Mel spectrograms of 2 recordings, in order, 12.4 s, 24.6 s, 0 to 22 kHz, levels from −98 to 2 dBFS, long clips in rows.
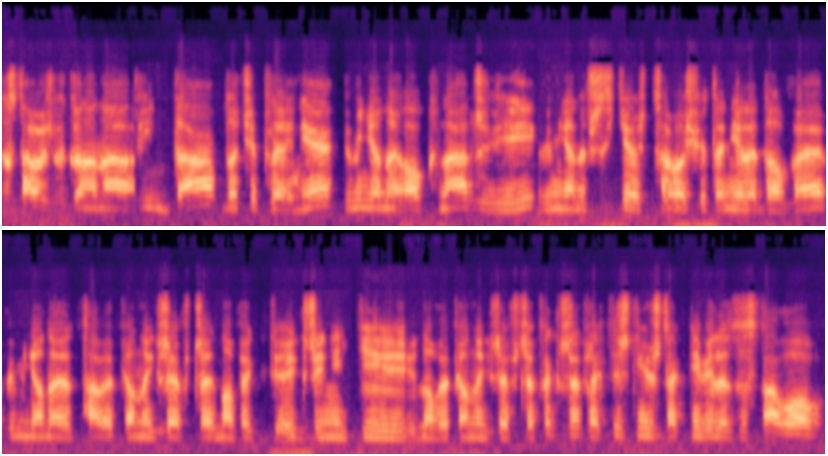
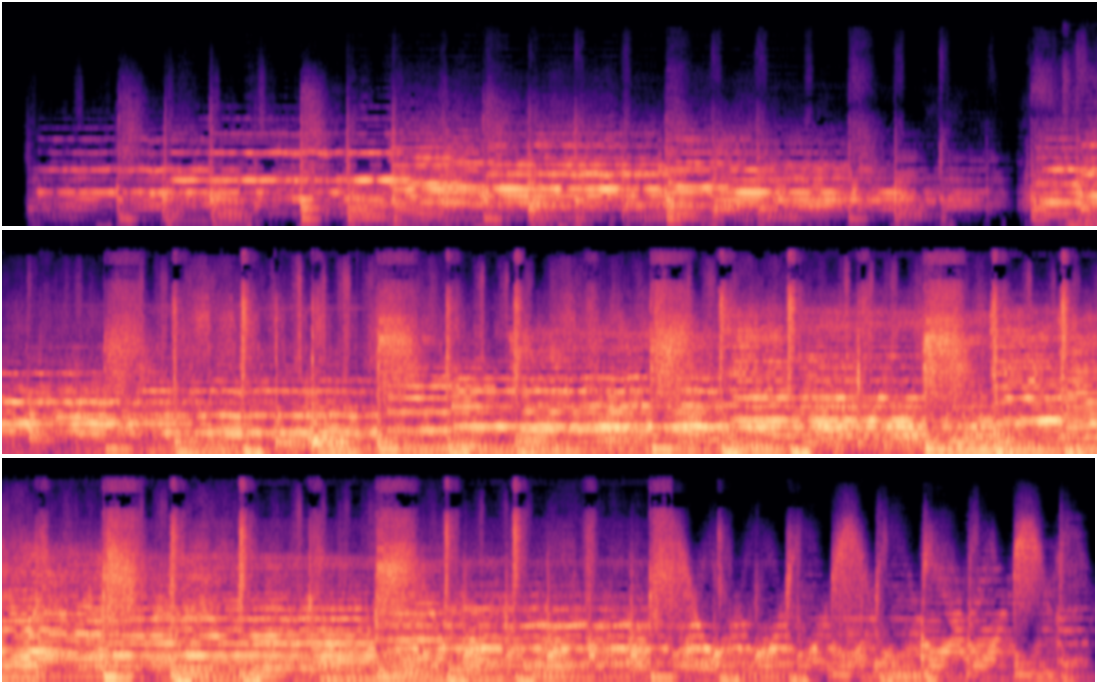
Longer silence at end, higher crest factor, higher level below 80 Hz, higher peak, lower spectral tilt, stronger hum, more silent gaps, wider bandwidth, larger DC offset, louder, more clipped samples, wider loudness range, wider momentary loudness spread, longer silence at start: about the same, 0.05 s vs 0.1 s; about the same, 14 dB vs 16 dB; second, -50 dBFS vs -26 dBFS; about the same, 0 dBFS vs 0 dBFS; second, 0 dB/octave vs -4.5 dB/octave; neither; neither; second, 12 kHz vs 15.5 kHz; neither; first, -13 LUFS vs -16 LUFS; neither; second, 1 LU vs 10 LU; second, 4 LU vs 14 LU; second, 0 s vs 0.25 s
